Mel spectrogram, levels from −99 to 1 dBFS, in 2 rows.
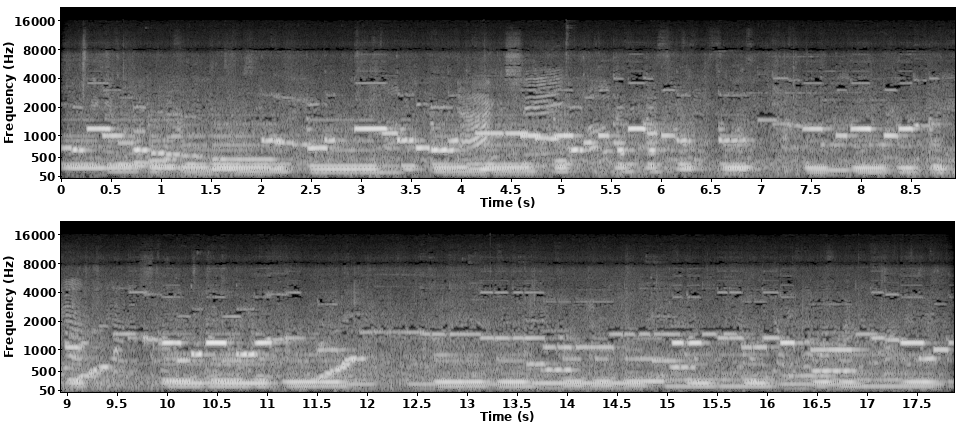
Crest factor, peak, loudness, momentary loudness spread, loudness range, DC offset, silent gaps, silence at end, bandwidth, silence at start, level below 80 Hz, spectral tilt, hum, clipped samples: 16 dB; -2 dBFS; -18 LUFS; 8 LU; 3 LU; under 0.1%; none; 0 s; 10.5 kHz; 0 s; -56 dBFS; -6.5 dB/octave; none; under 0.1%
